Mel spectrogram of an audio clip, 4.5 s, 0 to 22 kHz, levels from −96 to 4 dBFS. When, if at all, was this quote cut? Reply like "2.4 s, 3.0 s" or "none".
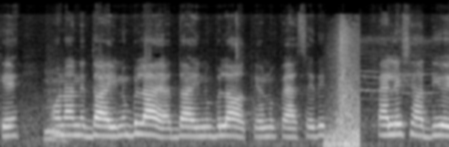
3.4 s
